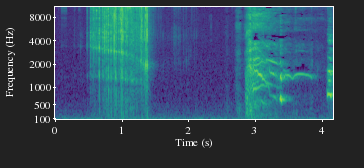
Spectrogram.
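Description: Biting into a crunchy raw celery stalk: a crisp crunching bite lasting about a second, a quiet pause, then a second snapping crunch and a brief tap at the end, fairly faint.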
